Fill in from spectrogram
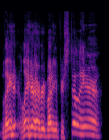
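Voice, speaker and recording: A podcast host with a Long Island, New York accent talks playfully and animatedly with his guest in casual conversation. His voice sits high, a bit bright, and he speaks fast.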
